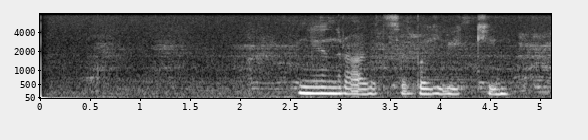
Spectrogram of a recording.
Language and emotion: Russian, sad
